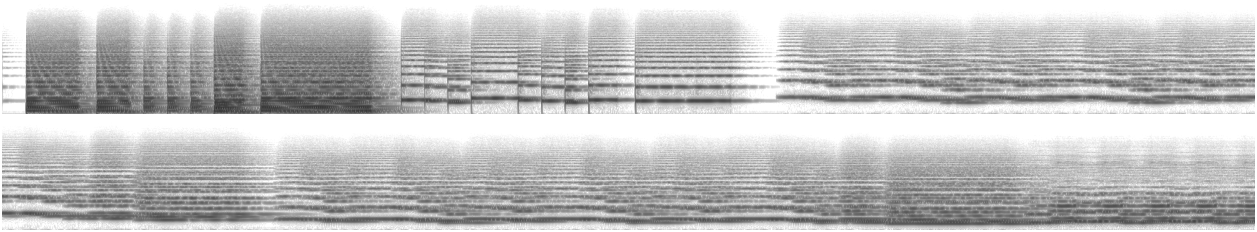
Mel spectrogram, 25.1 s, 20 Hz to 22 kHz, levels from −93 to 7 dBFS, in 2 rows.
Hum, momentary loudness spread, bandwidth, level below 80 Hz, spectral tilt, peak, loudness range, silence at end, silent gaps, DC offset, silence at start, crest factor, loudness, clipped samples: none; 14 LU; 13.5 kHz; -58 dBFS; -5.5 dB/octave; 0 dBFS; 12 LU; 0 s; none; under 0.1%; 0.25 s; 22 dB; -23 LUFS; under 0.1%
